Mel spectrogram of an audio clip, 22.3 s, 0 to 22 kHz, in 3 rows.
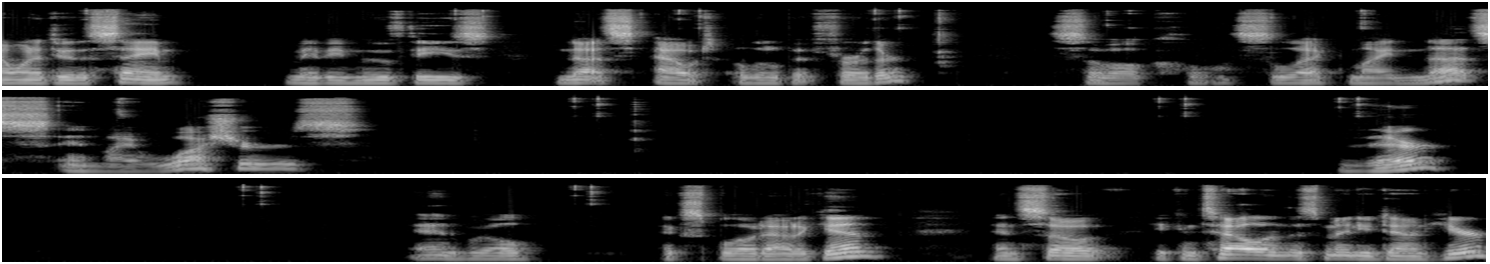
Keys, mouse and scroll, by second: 0.5 ctrl+click, 2.3 ctrl+click, 3.4 ctrl+click, 4.4 click, 4.8-5.5 scroll down 1, 5.7-7.2 middle drag, 7.4 right click, 7.5 middle click, 8.2-9.0 scroll down 2, 9.0 scroll up 1, 10.3 ctrl+scroll up 1, 13.3 ctrl+click, 14.2 ctrl+click, 14.5-15.2 scroll down 2, 15.2-15.6 scroll up 2, 16.1 ctrl+click, 17.8 click.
